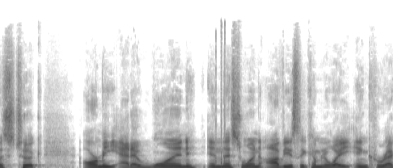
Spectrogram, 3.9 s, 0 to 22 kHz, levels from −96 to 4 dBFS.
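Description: In this speech recording, the processor missed a handful of sub-millisecond buffer deadlines between 2.16 and 2.25 s, leaving tiny silent gaps heard as a brief burst of processor overload crackle.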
